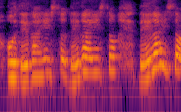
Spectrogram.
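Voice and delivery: mock boasting that builds to a loud claim; boastful claim, building. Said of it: "하고 내가 영광을 막 취해버려".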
